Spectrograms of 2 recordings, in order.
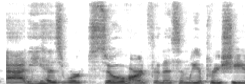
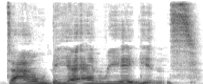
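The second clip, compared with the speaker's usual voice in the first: lighter attempt at British accent. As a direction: say it with an English lilt. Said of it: "now your accent sounds better than mine".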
